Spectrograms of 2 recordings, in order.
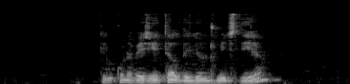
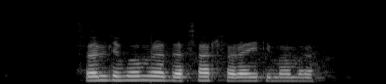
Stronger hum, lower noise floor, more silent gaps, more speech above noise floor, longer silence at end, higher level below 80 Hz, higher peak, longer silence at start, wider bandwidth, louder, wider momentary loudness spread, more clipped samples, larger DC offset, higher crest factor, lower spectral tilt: neither; second, -68 dBFS vs -79 dBFS; neither; second, 42 dB vs 51 dB; about the same, 0.7 s vs 0.65 s; first, -46 dBFS vs -82 dBFS; first, -10 dBFS vs -14 dBFS; first, 1 s vs 0.85 s; first, 11.5 kHz vs 7.2 kHz; about the same, -27 LUFS vs -29 LUFS; about the same, 12 LU vs 10 LU; neither; neither; about the same, 18 dB vs 16 dB; second, -5 dB/octave vs -8.5 dB/octave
